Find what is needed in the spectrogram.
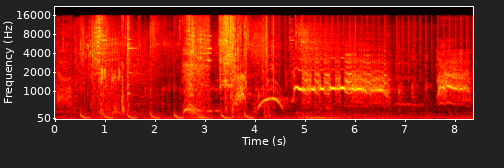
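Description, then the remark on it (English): A voice imitates a horror-movie scream with a run of strained, gasping shrieks and swooping cries, then a long, wavering high wail. It is loud, with no other talk. “She just has, like, the most incredible scream of any person.”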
